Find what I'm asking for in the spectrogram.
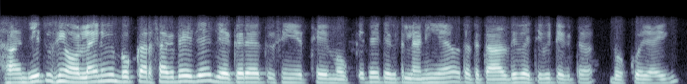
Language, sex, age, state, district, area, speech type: Punjabi, male, 30-45, Punjab, Tarn Taran, rural, conversation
